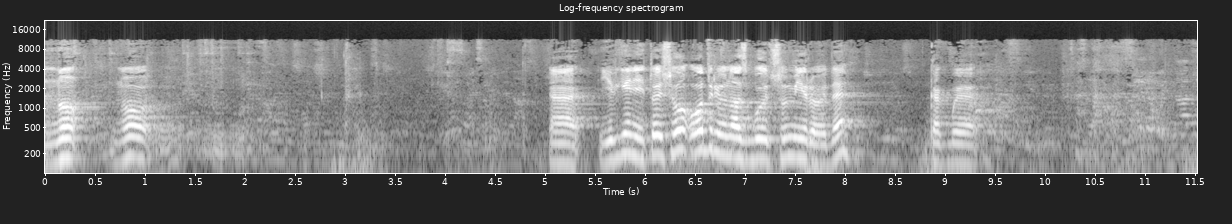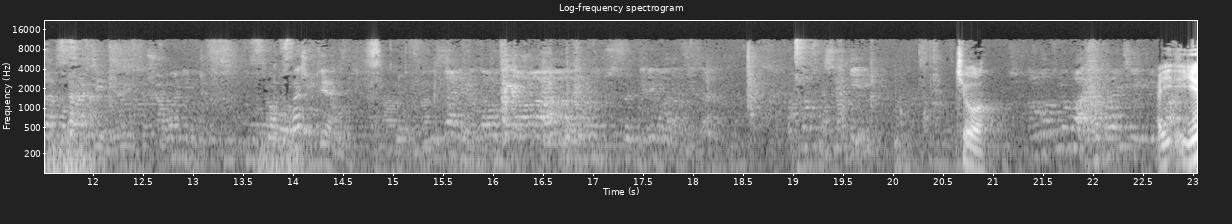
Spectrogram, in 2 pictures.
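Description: A man speaks through a microphone in a large room with an echo.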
